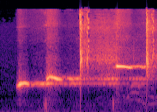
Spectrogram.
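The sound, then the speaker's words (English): A clear whistled melody of an old TV series theme tune, a sustained tone that holds then steps up to a higher note, with a couple of sharp breathy bursts between phrases; no one talks. “Y'all recognize that like one, two whistles in.”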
